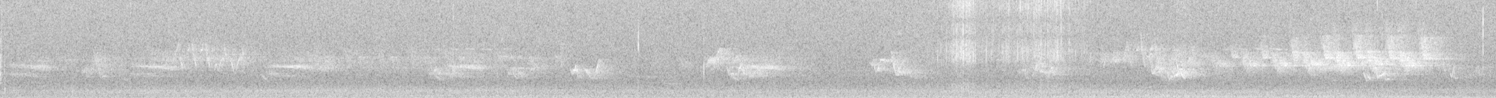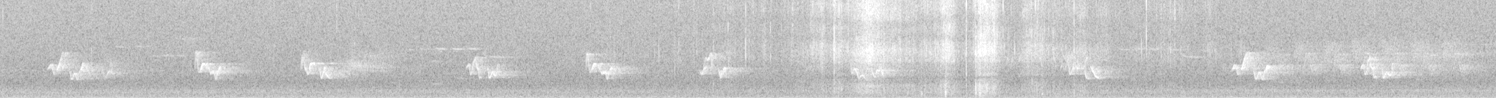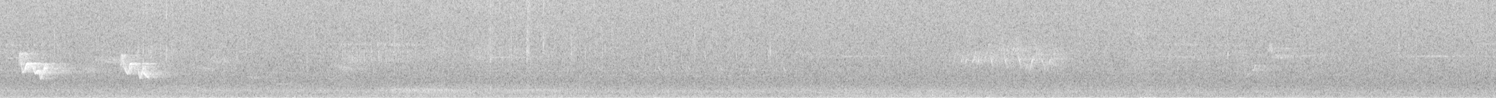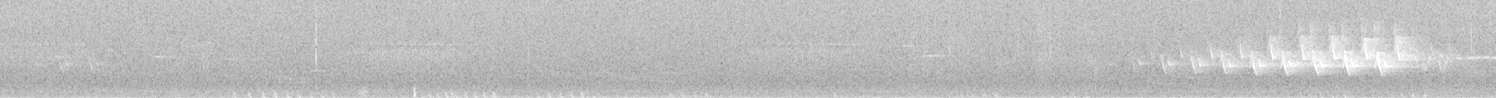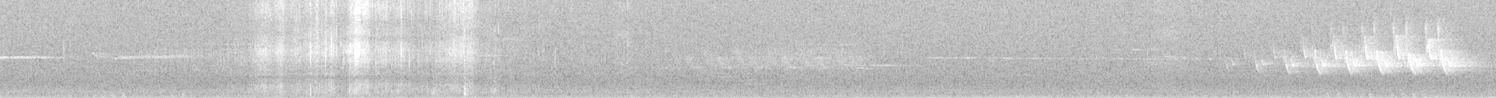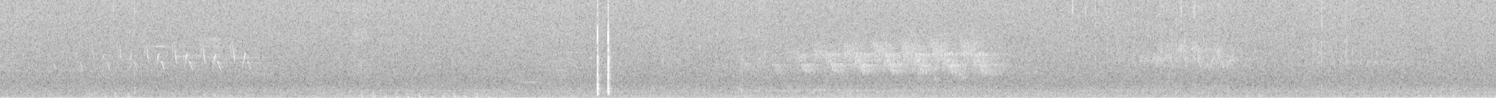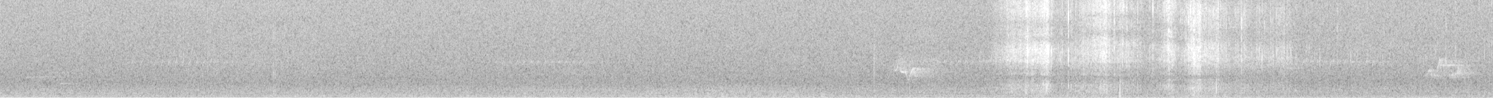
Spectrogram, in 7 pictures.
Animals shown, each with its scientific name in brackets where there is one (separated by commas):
Broad-winged Hawk (Buteo platypterus), Ovenbird (Seiurus aurocapilla), Chestnut-sided Warbler (Setophaga pensylvanica), Blue Jay (Cyanocitta cristata), White-throated Sparrow (Zonotrichia albicollis), Red-eyed Vireo (Vireo olivaceus), Black-throated Green Warbler (Setophaga virens), American Redstart (Setophaga ruticilla), Dark-eyed Junco (Junco hyemalis)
